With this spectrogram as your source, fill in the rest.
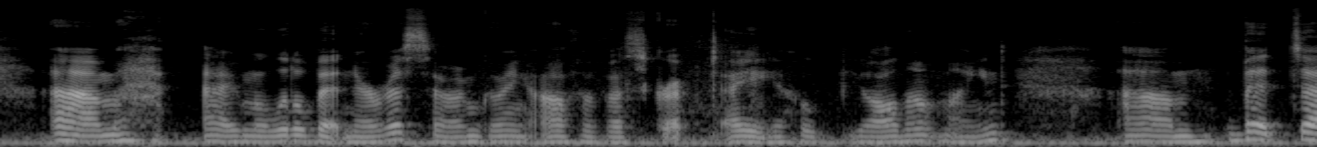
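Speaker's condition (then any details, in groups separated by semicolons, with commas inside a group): No condition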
